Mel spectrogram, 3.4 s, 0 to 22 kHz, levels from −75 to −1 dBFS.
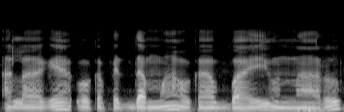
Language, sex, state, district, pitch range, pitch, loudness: Telugu, male, Andhra Pradesh, Sri Satya Sai, 90-100 Hz, 95 Hz, -20 LUFS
